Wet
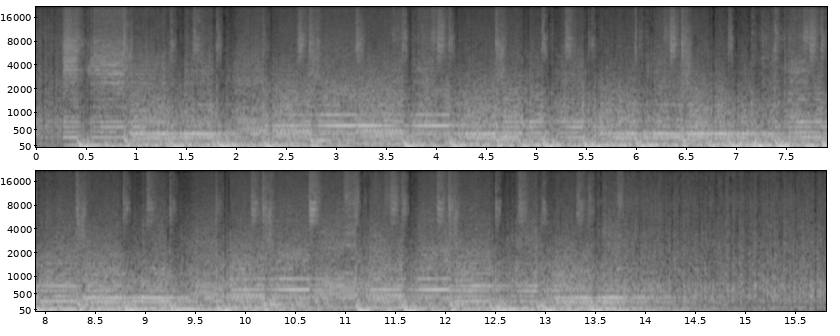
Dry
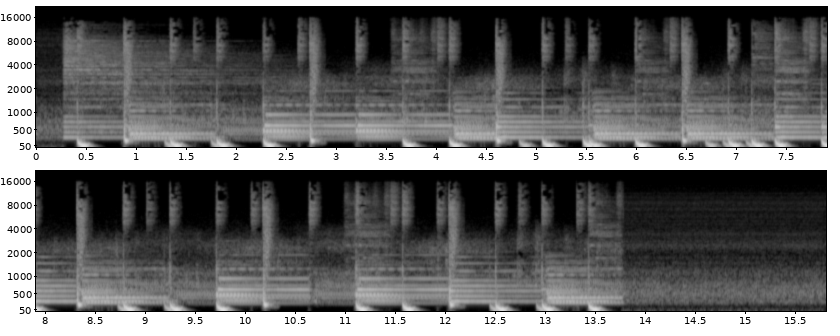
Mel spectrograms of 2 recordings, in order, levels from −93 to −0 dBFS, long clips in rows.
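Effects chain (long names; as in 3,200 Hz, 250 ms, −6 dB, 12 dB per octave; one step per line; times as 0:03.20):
sub-octave generator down 2 octaves, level +1 dB
hum removal 66.55 Hz, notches 7
in parallel at 0 dB: downward compressor, threshold −28 dBFS, peak gain reduction 15.5 dB
on the sum: log-companded quantiser 2 bits
wrap-around overflow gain 7 dB
notch filter 520 Hz, Q 15
feedback echo with a low-pass in the loop 269 ms, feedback 65%, low-pass 2,000 Hz, level −7.5 dB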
